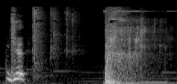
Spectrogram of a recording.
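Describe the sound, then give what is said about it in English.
A phone gets stepped on and crushed: a sharp crack, a brief pause, then a louder crunching burst of breaking plastic and glass that fades into rattling debris. “It's your fault for leaving it where someone could step on it.”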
